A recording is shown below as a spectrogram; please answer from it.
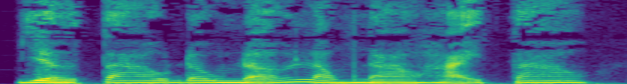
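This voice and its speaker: A bitter, drunk young man rants in a low, husky, mellow voice, as a woman narrator puts him on. He sounds harsh and grief-stricken, recorded close and dry. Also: steady tone, fairly quick, no room sound. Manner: slurred drunken ranting.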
